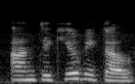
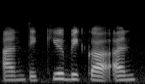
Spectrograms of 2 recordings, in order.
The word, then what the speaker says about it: antecubital: Wrap the cuff around the upper arm with the cuff's lower edge, 1 inch above the antecubital fossa. And anticubical Antecubital anticubital.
